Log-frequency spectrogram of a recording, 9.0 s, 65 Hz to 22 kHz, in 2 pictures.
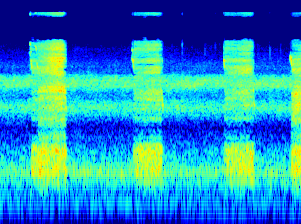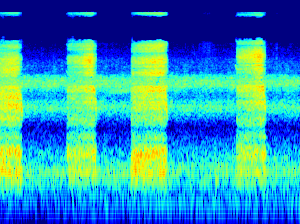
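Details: Begging owl chicks during feeding at their nest, March 27, 2020, all babies eating well: steady series of seven harsh hissing screeches, each about half a second, spaced roughly every second.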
